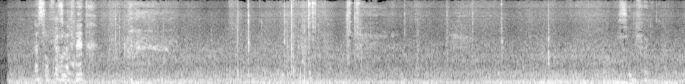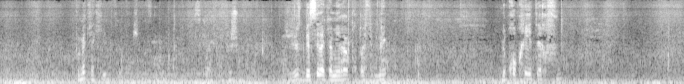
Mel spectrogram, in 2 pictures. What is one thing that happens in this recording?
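A car's engine and tyres rumble steadily on sand.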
